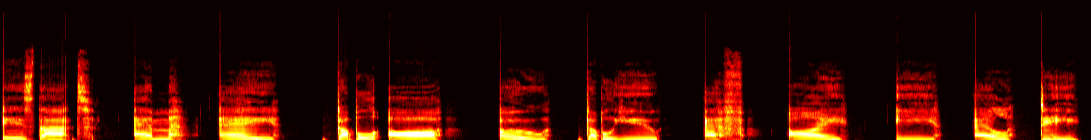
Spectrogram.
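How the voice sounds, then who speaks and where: A woman playing a friendly, efficient club receptionist, asking clear, helpful questions in a scripted listening-test dialogue. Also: fairly high pitch, steady tone, extremely slow, long pauses, bright, forceful tone, dry recording, exaggerated voice. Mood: helpful, interested.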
